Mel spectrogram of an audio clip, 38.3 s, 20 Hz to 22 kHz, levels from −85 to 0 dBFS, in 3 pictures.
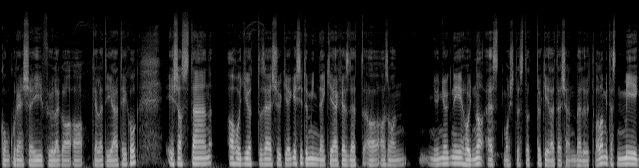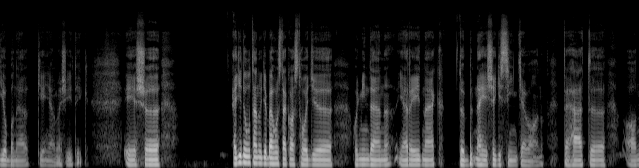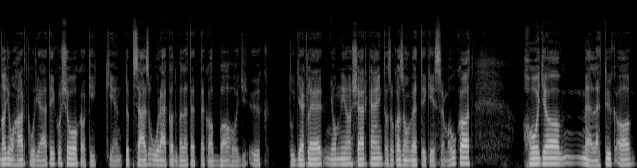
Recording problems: none

